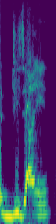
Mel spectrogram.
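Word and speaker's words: design: एन से पहले आने वाला जी साइलेंट होता है, जैसे डिजाइन, साइन, रिजाइन।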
